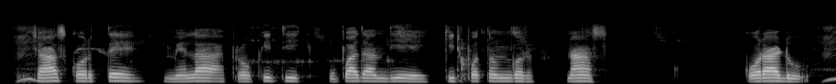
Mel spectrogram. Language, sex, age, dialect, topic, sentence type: Bengali, male, 18-24, Western, agriculture, statement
